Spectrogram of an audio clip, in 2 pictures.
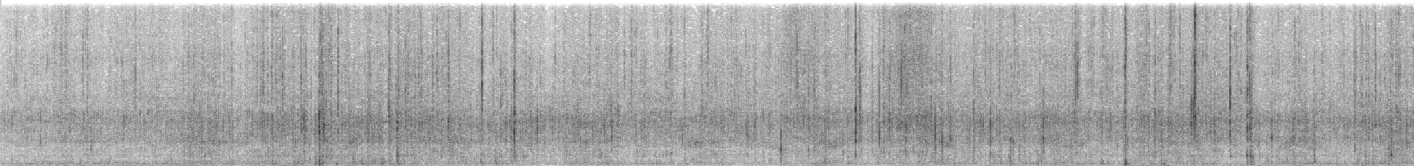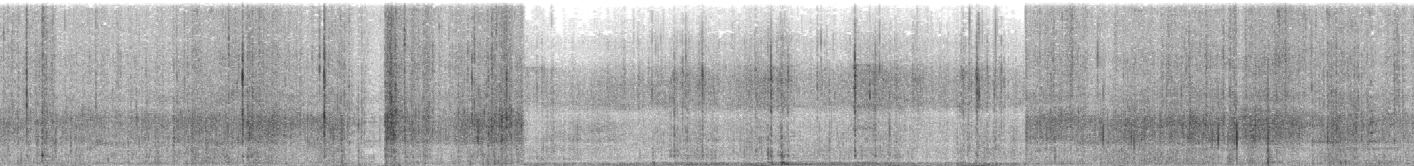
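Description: Mountain bike rolling down a rough dirt singletrack: steady tyre noise on dirt, with frequent clicks and rattles from the bike over the rough ground. For about five seconds past the middle the sound turns muffled under a low wind rumble on the microphone.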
